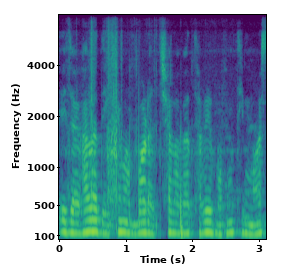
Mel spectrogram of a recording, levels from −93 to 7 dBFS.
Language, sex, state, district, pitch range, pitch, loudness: Chhattisgarhi, male, Chhattisgarh, Sarguja, 130-145 Hz, 135 Hz, -18 LUFS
